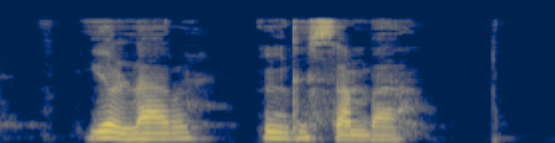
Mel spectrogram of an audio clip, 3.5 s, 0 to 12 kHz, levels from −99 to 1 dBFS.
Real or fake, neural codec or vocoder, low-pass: fake; codec, 16 kHz, 16 kbps, FreqCodec, larger model; 7.2 kHz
